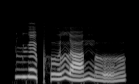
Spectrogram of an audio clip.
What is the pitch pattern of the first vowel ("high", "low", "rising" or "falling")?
falling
